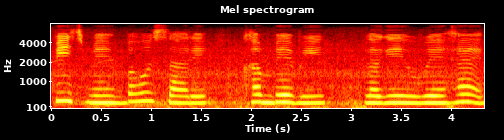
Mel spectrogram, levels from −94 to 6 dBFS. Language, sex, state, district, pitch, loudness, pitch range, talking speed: Hindi, female, Bihar, Kaimur, 245 Hz, -14 LUFS, 235-265 Hz, 125 wpm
